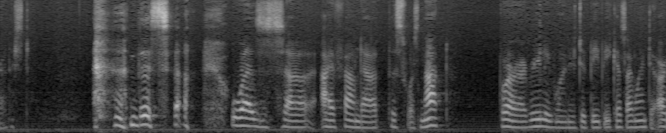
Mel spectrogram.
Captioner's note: laugh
